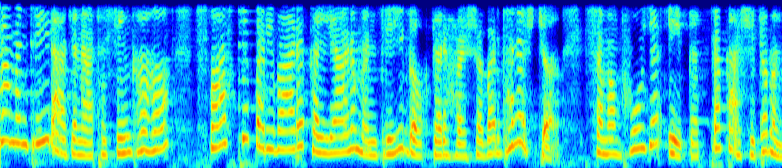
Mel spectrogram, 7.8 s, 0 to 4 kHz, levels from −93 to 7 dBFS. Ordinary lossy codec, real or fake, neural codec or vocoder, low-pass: none; fake; codec, 44.1 kHz, 2.6 kbps, SNAC; 3.6 kHz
